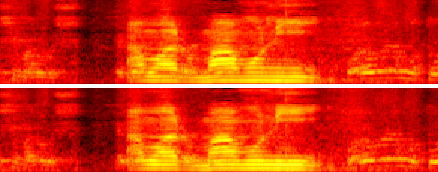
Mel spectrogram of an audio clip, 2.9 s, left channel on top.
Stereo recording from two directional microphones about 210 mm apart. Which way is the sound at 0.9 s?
35° right (ahead or behind).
